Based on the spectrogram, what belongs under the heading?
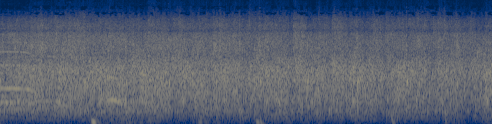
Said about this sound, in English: Thank you so much. Big round of applause.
